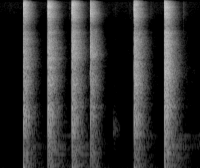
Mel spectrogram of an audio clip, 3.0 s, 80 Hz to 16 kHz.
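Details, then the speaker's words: 2009 Honda Foreman ES ATV front wheel bearing being driven in, using the old race as a driver on the outer cage. Six sharp, ringing, solid hammer blows with no hollow rattle show the bearing is fully seated. "did you hear that listen it's solid got her set all the way in there"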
